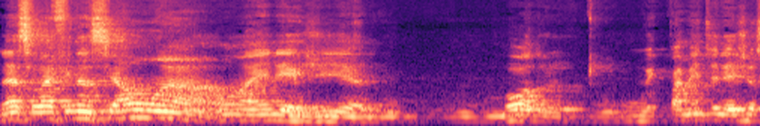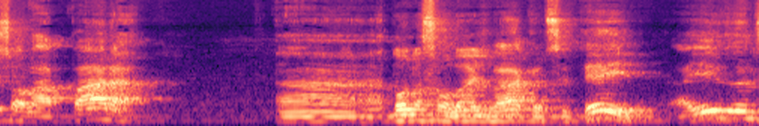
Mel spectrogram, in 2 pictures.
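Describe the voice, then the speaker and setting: Audible room echo follows a man as he talks. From Minas Gerais, Brazil. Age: 60s. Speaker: social entrepreneur in solar energy. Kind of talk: interview conversation.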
